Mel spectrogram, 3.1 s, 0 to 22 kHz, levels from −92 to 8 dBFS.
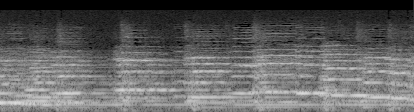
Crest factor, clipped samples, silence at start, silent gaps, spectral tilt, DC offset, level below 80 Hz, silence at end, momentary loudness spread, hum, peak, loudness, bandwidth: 12 dB; under 0.1%; 0 s; none; -5 dB/octave; under 0.1%; -46 dBFS; 0 s; 4 LU; none; -2 dBFS; -14 LUFS; 12.5 kHz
